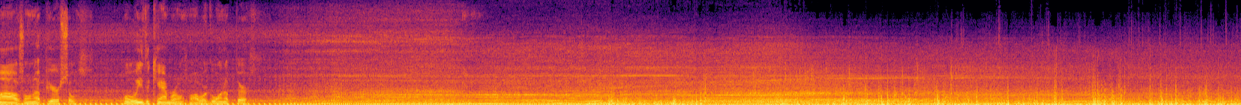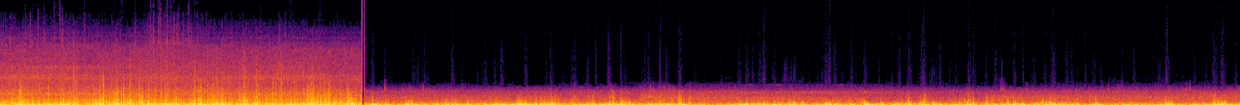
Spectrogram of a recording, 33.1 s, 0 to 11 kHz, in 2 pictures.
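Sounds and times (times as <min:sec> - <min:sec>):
scooter engine running: 0:00.0 - 0:21.4
wind buffeting microphone: 0:00.0 - 0:33.0.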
